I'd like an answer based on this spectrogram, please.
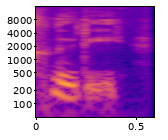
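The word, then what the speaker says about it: cloutie: They're called cludies. C l o u t i e. It's pronounced cludy.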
